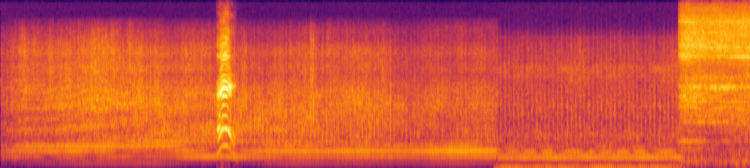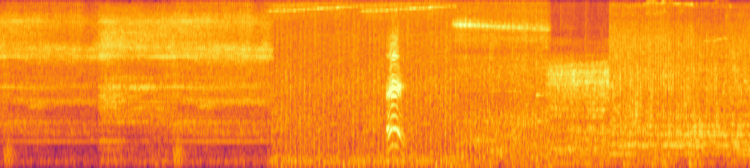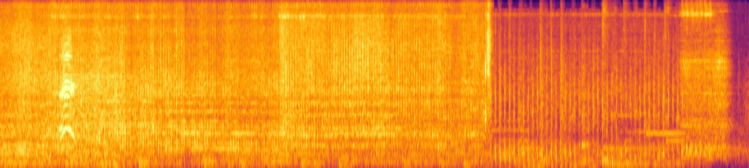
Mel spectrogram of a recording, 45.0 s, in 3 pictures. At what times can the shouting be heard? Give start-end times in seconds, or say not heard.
4.3-4.8, 22.7-23.1, 31.1-31.6.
